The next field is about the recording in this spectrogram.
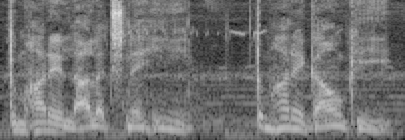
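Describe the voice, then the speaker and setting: A man playing a vengeful, gloating sorcerer sadhu in a cartoon story, speaking in theatrical phrases with dramatic pauses. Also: sits low, big pitch swings, darkish tone, soft background music.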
